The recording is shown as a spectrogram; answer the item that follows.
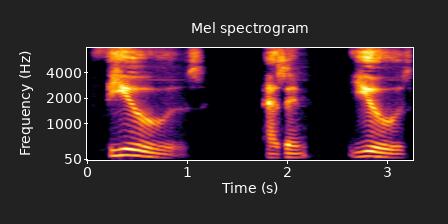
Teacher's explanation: There's no Y in the spelling, but there's definitely a Y there phonetically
